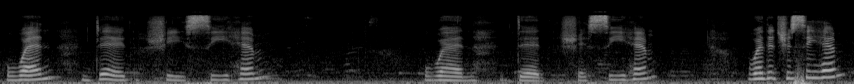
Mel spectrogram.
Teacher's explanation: notice that from the word when up to the last word him the intonation went up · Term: rising intonation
